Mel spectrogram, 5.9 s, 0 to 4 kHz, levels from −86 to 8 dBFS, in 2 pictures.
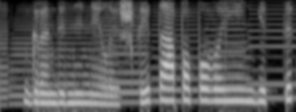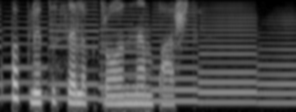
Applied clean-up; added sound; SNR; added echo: none; Wind instrument, woodwind instrument; 16 dB; none.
